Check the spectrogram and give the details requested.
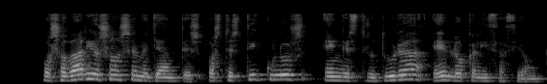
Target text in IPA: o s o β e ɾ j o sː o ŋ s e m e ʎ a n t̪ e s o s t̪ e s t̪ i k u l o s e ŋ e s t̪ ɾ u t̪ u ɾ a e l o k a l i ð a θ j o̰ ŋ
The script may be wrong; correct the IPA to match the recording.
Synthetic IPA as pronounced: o s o β a ɾ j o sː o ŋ s e m e ʎ a n t̪ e s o s t̪ e s t̪ i k u l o s e ŋ e s t̪ ɾ u t̪ u ɾ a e l o k a l i θ a θ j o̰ ŋ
